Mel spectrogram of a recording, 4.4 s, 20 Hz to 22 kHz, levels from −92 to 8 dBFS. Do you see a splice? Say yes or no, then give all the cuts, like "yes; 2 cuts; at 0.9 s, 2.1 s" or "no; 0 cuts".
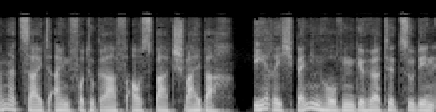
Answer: yes; 1 cut; at 2.4 s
